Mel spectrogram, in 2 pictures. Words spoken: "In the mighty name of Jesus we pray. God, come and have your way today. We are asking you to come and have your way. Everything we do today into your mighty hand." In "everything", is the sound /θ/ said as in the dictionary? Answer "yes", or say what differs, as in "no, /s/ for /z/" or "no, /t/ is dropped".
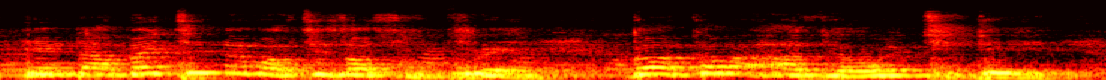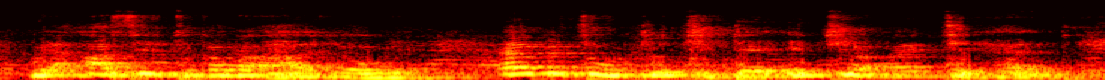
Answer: no, /t/ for /θ/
